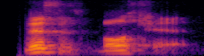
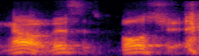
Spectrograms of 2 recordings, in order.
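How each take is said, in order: First: Retold low, quiet grumble; understated, fed-up aside; low grumbled complaint. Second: Firm "No", then "bullshit" insisted; retold insistence on "bullshit", in a fuller voice; insistent repeat. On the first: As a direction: grumble it under your voice, lower and softer. Retelling his muttered complaint to Drew. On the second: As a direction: push back on "No" and land "bullshit" plainly. Repeats complaint when asked if alright.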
